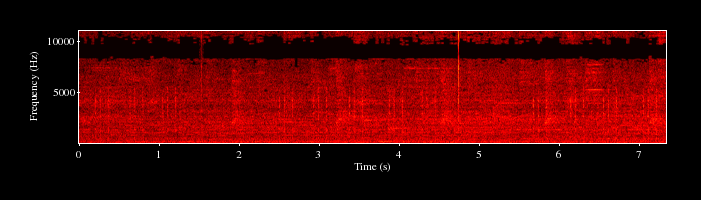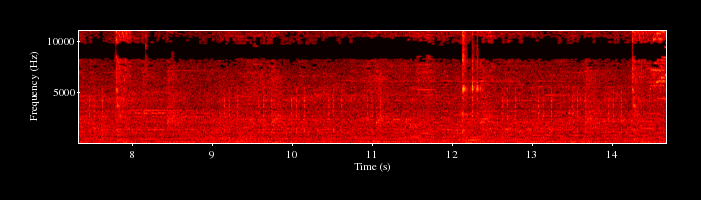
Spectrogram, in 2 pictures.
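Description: Casino floor din: slot machine game music and spin sounds playing steadily, mixed with background voices.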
